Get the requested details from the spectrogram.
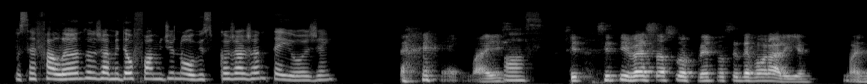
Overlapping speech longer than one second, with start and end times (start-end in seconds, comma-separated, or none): none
